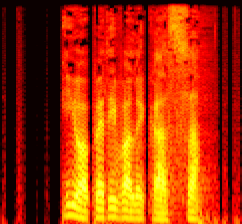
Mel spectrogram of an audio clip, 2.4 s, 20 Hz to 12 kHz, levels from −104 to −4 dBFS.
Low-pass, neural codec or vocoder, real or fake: 10.8 kHz; vocoder, 48 kHz, 128 mel bands, Vocos; fake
